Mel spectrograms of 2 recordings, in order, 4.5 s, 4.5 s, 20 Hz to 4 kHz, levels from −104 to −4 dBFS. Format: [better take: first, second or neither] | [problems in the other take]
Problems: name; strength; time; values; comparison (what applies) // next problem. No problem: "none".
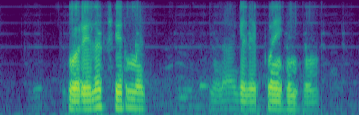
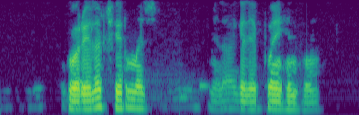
second | noise reduction (neural separator model SepFormer DNS4)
